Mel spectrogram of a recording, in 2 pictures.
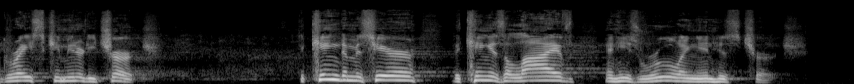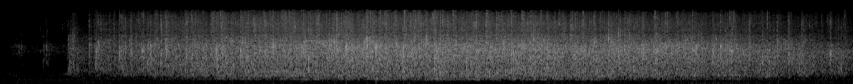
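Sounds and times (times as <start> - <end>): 
speech: 0.0 - 1.6, 3.0 - 8.0
laughter: 1.7 - 3.1
large crowd applauding: 8.9 - 17.0.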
